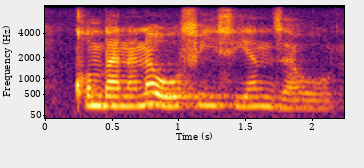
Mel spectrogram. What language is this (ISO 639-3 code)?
tso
